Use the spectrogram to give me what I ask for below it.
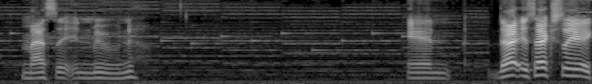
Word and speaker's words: Masamune: name of the sort split into two names Massa in moon and that is actually a careful way of how you should pronounce the name there I've heard people say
